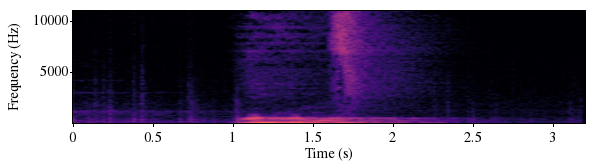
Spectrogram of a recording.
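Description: A game menu chimes as a message pops up.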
